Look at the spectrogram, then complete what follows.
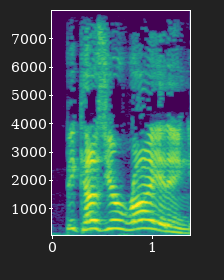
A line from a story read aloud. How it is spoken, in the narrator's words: shouted Angelo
